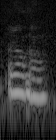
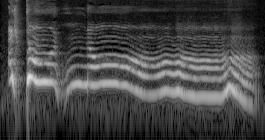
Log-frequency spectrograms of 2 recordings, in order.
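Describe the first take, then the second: First: Said in the usual way. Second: Long, high wail of confusion; comic yell. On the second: Pretend. Vlogger stumped on camera, drawn-out mock yell. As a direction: yell it out very slowly, sliding down. Clowning after saying he yells.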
